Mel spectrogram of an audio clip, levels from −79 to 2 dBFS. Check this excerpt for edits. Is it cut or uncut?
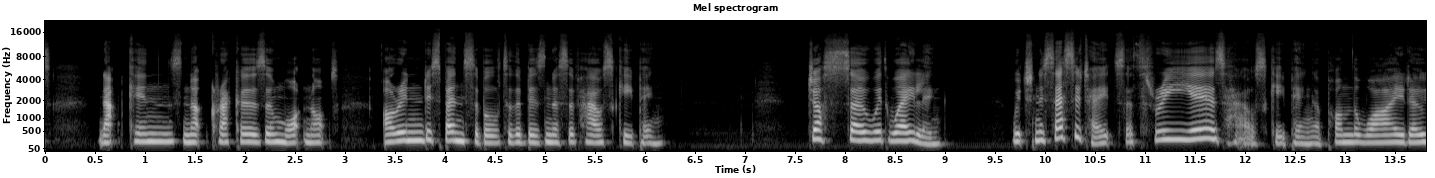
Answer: uncut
